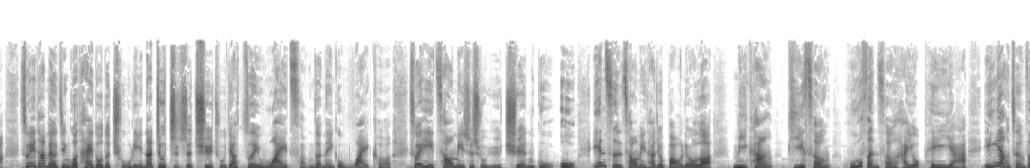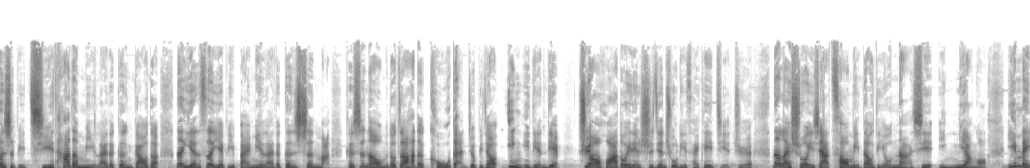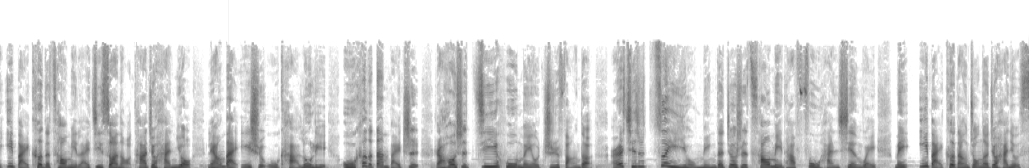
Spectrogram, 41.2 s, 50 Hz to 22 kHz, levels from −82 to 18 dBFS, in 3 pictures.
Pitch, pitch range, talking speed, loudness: 235 Hz, 200-290 Hz, 290 characters per minute, -17 LUFS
